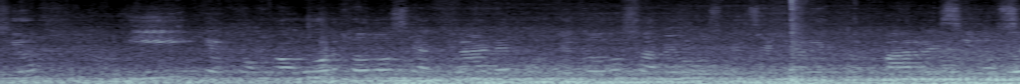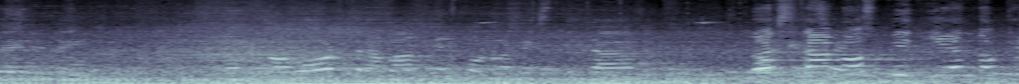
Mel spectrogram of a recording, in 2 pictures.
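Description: A heavy road vehicle passing on the street, its low engine rumble building steadily and loudest about seven seconds in. Quiet talking runs underneath, growing clearer near the end.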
